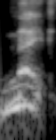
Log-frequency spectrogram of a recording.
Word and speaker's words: knight: anyone learns that that knight like a guy with a sword is spelt the way it's spelled it it has a k we don't pronounce it but it is okay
